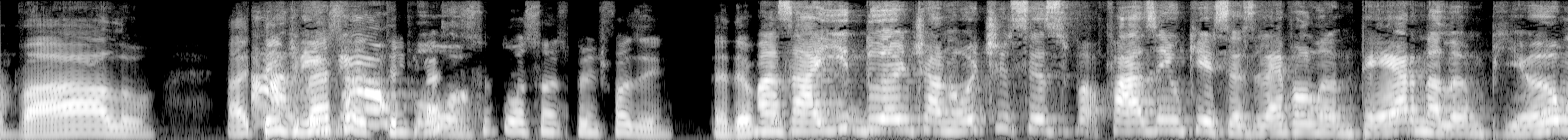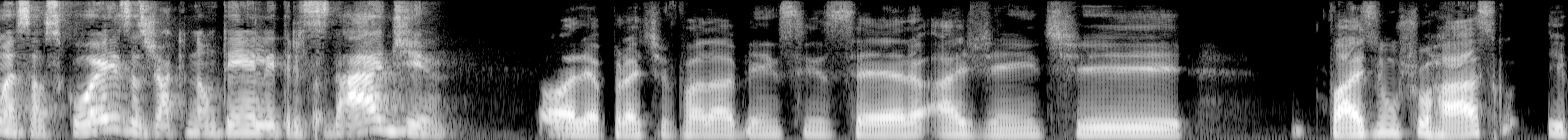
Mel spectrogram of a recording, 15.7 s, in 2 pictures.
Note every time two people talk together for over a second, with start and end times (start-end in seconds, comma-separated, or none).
1.2-2.5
